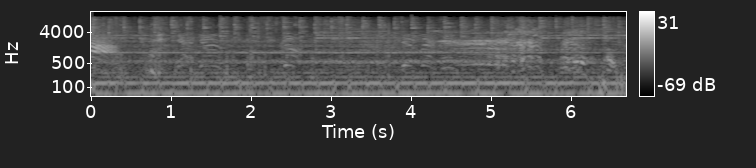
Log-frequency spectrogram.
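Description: A horse in Red Dead Redemption 2 whinnies loudly at the start over a steady low engine-like hum and clopping hooves, while voices talk in the background.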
